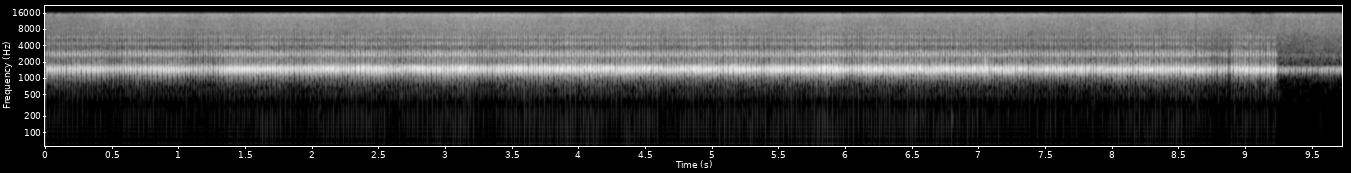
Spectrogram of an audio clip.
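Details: A small western green toad's mating call, a long, steady, high buzzing trill resembling the red-spotted toad's, played first at normal speed then at half speed.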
